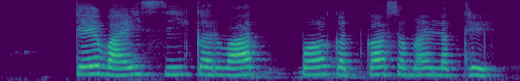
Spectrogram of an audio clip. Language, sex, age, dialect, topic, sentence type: Chhattisgarhi, female, 18-24, Western/Budati/Khatahi, banking, question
